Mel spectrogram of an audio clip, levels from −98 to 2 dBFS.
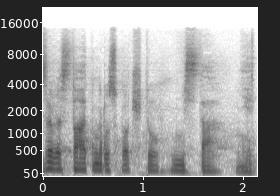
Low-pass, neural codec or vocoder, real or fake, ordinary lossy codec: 14.4 kHz; codec, 44.1 kHz, 2.6 kbps, DAC; fake; MP3, 96 kbps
